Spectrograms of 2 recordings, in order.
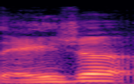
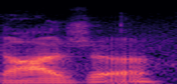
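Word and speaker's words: A'ja: It's pronounced Asia. See, that shows you what I know. I always thought it was like Aja. because that's how I read it.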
